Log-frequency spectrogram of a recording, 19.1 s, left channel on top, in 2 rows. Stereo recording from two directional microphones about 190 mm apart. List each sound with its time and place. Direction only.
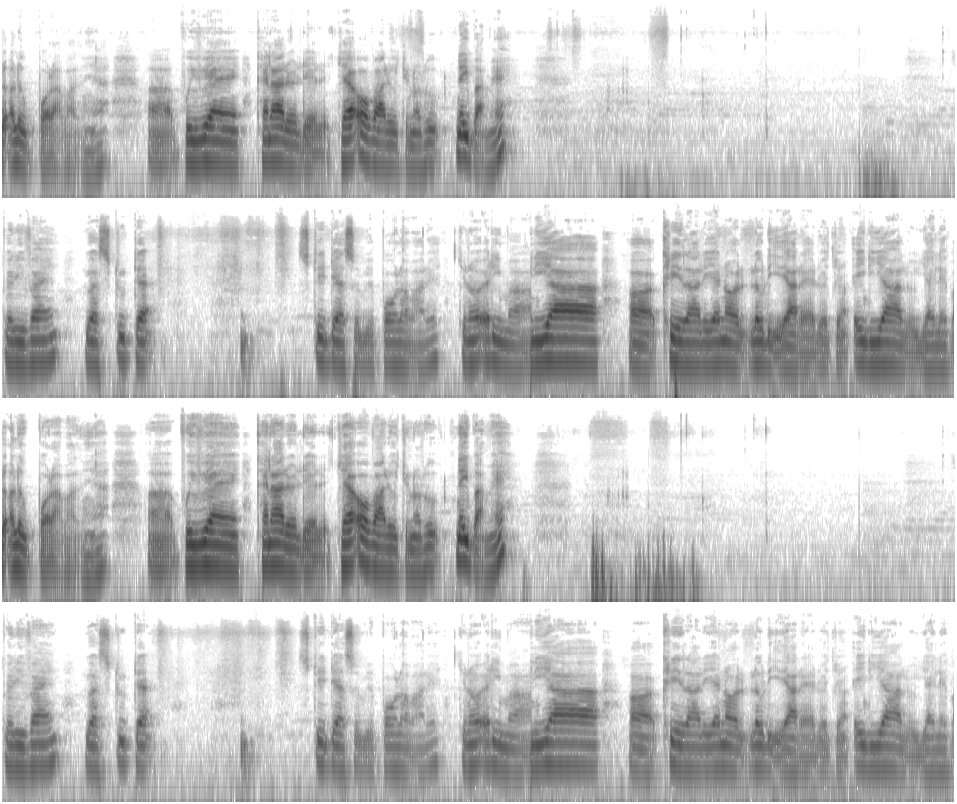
0.0 s speech: 50° right (ahead or behind)
9.5 s speech: 5° left (ahead or behind)
12.5 s speech: 15° left (ahead or behind)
